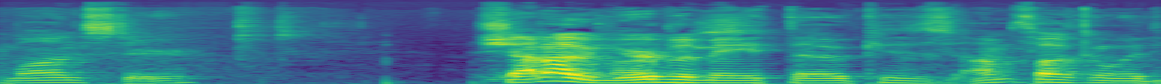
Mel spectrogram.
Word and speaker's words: Yerba Mate: Yerba Mate. That's how you. Yeah, that's how you say it. Yeah. Really? I mean, I see MATE, and I mean mate.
